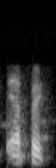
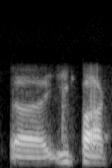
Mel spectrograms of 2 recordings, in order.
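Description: First: It is said like 'epic', short first vowel. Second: It is said like 'ee-pock', long first vowel. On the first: This is the easier, more familiar way to say it. "I think epic kind of comes off my tongue easier" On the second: This is the British way of saying it. "Epoch is more of a British pronunciation"

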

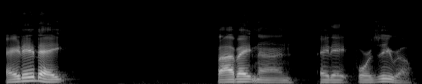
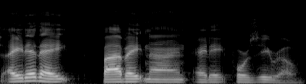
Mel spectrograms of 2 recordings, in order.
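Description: First: The number is said slowly and deliberately. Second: The number is said at a quicker pace.

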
